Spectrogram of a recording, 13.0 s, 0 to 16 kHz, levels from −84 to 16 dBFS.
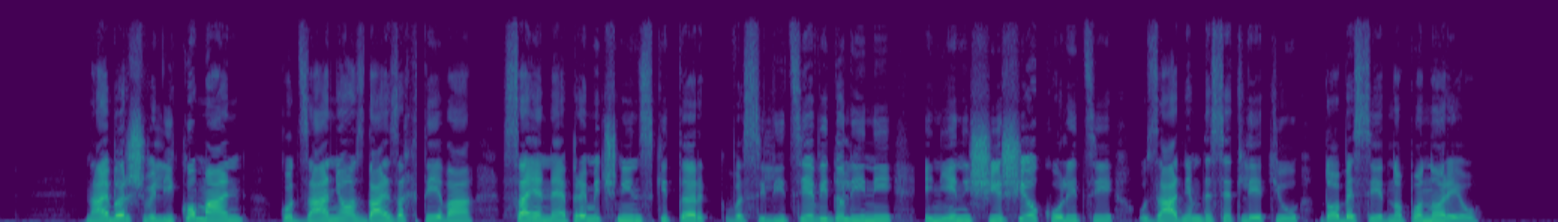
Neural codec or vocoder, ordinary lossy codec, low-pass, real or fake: vocoder, 44.1 kHz, 128 mel bands every 256 samples, BigVGAN v2; none; 14.4 kHz; fake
